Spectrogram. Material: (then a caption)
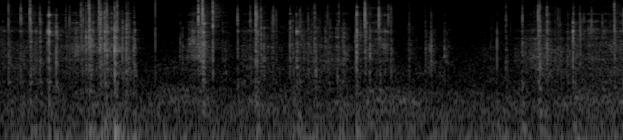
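Wood. Long-nailed fingers rapidly slide the painted wooden beads of a wooden abacus so they click against each other. The result is a quiet, fast, irregular stream of short, bright clacks that die away almost instantly, with a few louder bursts among them.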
